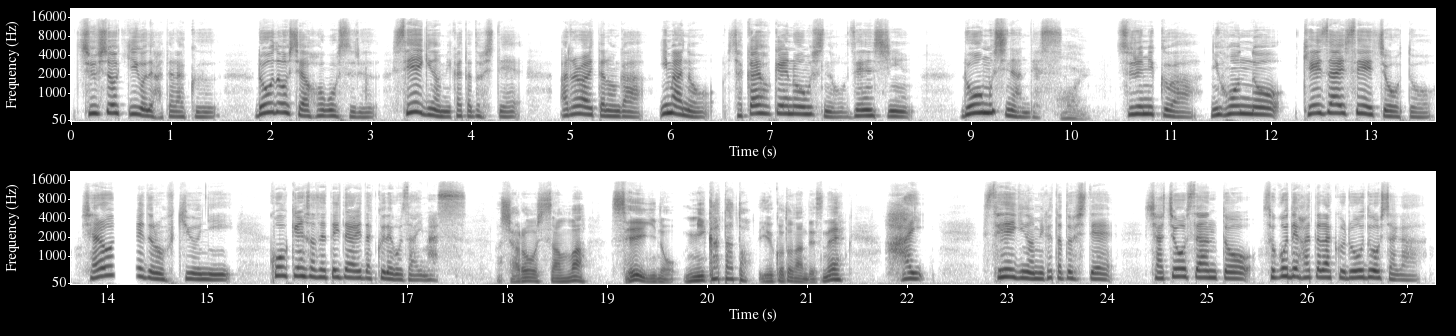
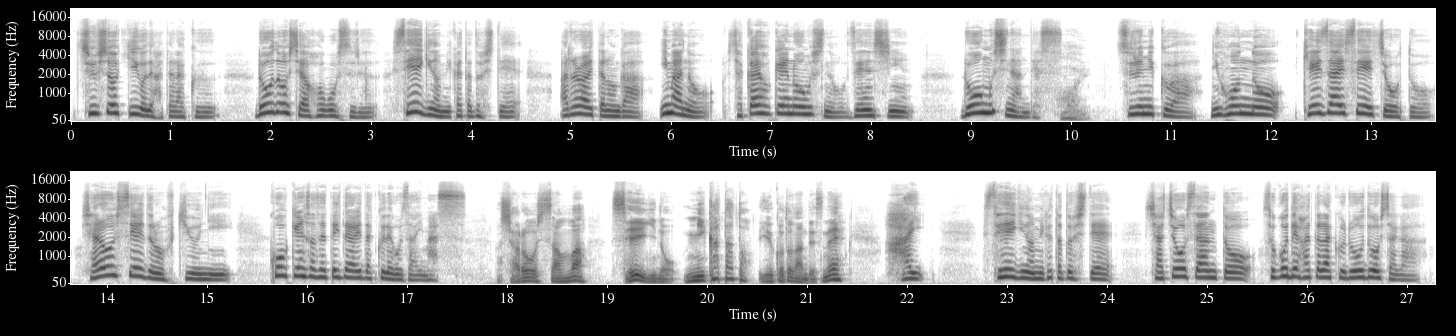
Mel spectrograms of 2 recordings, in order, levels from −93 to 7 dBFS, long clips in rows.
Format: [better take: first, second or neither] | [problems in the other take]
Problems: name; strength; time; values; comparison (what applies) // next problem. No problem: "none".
second | audio cutting out; at 14 s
